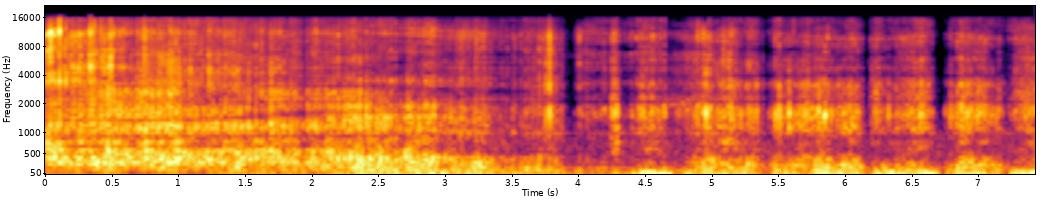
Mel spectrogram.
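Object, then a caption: Cardboard tube. Long painted nails scratch slowly and hard across a hollow black printed cardboard whisky gift tube lying on its side on a table, its slightly textured surface dotted with gold medal stickers. A dense, continuous rasping scrape fills the first few seconds, then breaks into separate rough strokes with short pauses between them, carrying a hollow resonance from the tube.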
